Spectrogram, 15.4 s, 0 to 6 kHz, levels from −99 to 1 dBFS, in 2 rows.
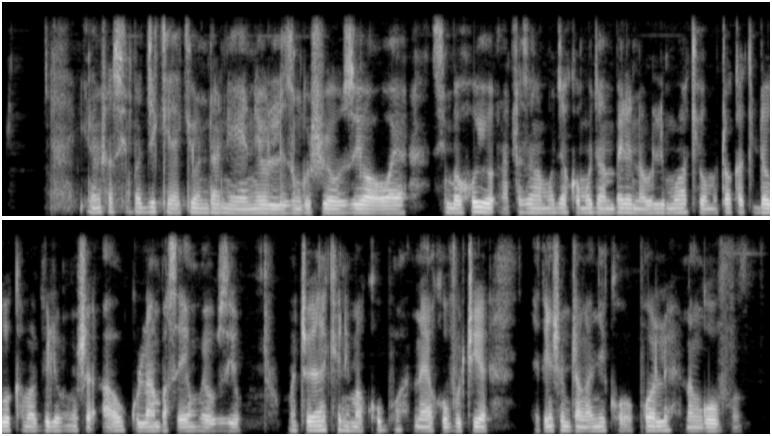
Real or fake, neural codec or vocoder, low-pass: real; none; 5.4 kHz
